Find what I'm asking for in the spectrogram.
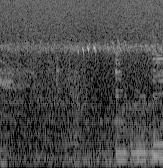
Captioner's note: bird cry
